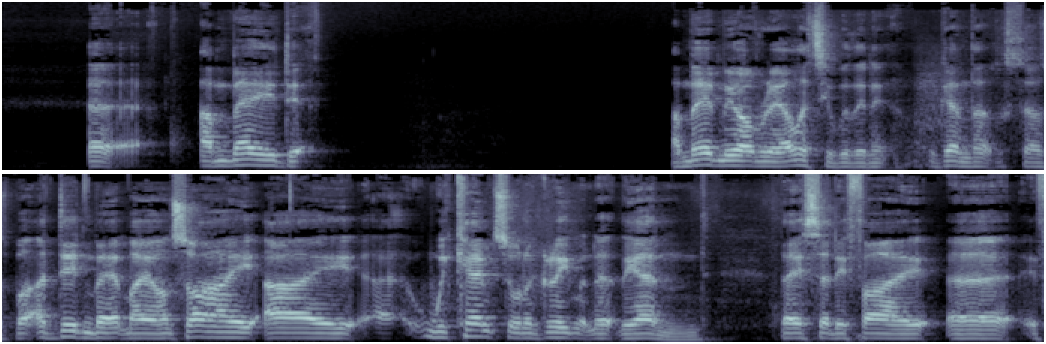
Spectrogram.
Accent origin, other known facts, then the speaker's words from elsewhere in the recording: Sheffield, Yorkshire and the Humber, United Kingdom; moved away as an adult; being a kid growing up in Sheffield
